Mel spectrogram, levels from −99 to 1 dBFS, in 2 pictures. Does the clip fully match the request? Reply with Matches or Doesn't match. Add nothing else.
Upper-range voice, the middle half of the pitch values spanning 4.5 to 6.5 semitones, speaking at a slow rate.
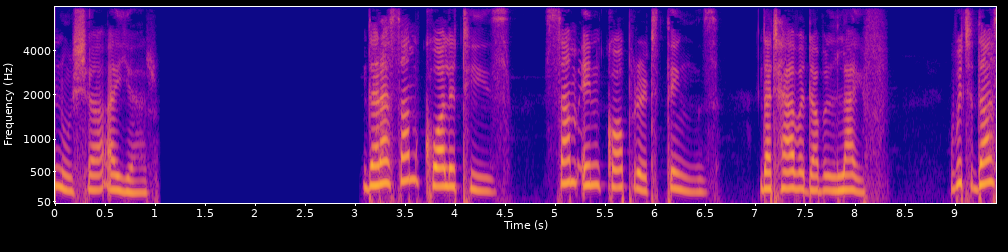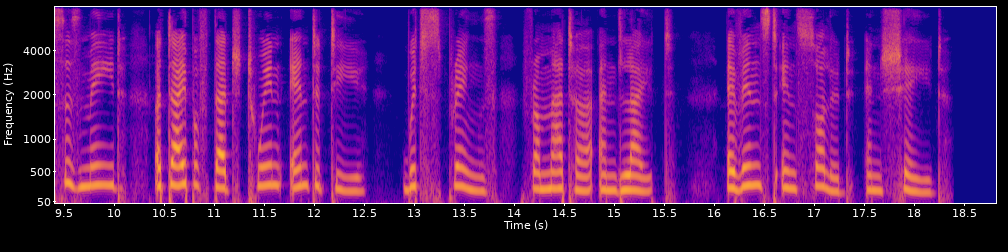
Matches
